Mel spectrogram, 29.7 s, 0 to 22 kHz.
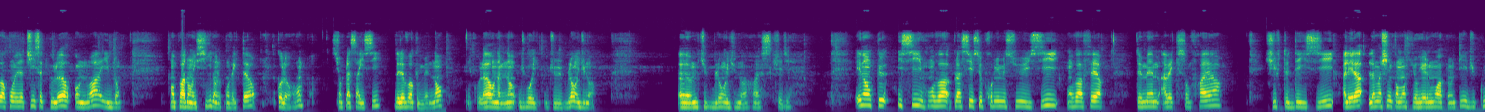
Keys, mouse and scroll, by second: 6.6-10.6 drag, 14.7 click, 19.5-21.1 drag, 21.1-23.0 middle drag, 23.0 click.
